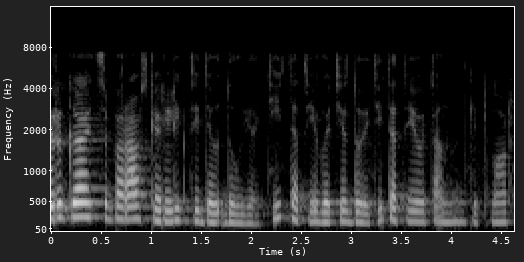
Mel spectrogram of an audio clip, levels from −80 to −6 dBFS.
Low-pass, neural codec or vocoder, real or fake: 7.2 kHz; none; real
